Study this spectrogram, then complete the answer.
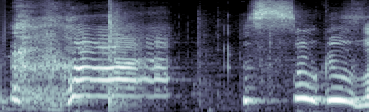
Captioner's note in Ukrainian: сміється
